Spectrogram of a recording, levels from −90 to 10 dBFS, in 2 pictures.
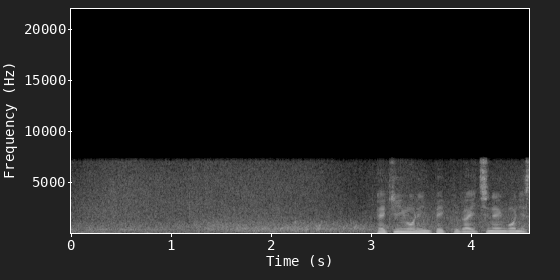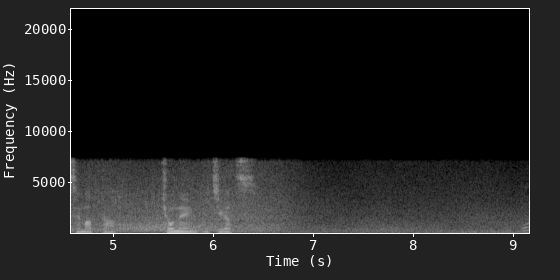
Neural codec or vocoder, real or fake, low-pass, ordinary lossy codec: none; real; 7.2 kHz; none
